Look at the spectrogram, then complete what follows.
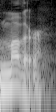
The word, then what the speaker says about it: MOTHXR: It's called Mother, spelled with an X.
